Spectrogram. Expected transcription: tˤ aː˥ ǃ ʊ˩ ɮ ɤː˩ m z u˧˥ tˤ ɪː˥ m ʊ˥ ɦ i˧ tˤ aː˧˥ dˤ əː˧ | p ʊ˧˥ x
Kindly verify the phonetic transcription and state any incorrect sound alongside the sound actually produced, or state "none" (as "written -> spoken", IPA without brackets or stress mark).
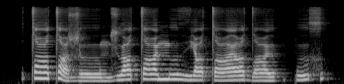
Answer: ǃ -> tˤ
